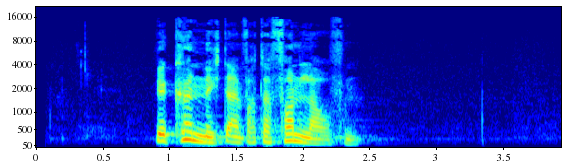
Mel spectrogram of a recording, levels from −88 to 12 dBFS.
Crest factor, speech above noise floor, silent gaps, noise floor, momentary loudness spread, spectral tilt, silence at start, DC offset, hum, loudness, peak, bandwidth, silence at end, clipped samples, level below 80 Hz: 20 dB; 46 dB; none; -67 dBFS; 17 LU; -6 dB/octave; 0.9 s; under 0.1%; none; -22 LUFS; -4 dBFS; 16 kHz; 1.55 s; under 0.1%; -72 dBFS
